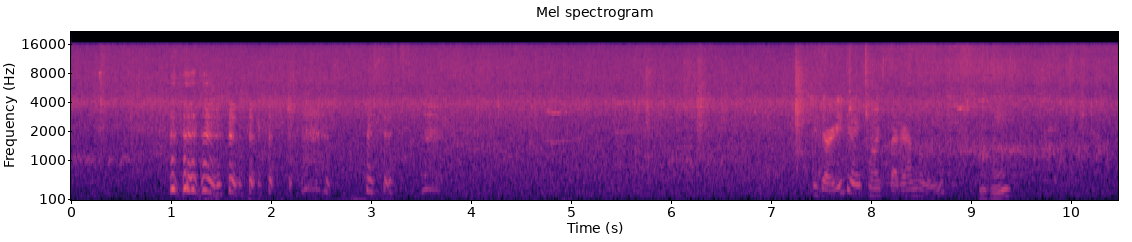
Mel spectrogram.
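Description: A woman speaks briefly outdoors at a distance.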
